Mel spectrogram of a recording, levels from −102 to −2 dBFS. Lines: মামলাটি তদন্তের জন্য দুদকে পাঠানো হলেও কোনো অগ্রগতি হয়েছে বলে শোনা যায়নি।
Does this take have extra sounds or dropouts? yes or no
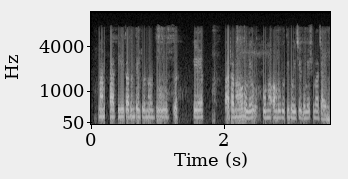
yes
